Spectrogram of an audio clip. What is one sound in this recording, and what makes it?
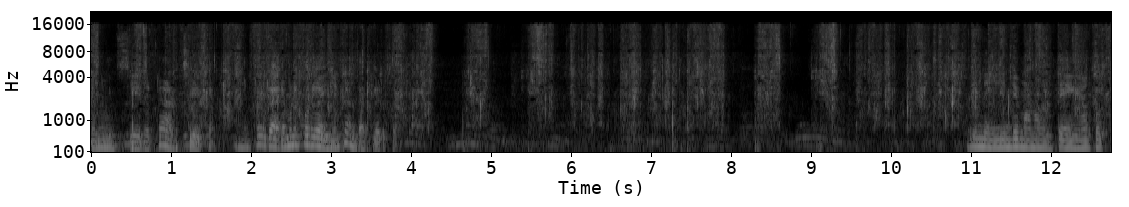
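A spoon stirs thick batter in a metal pot with soft squelching.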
